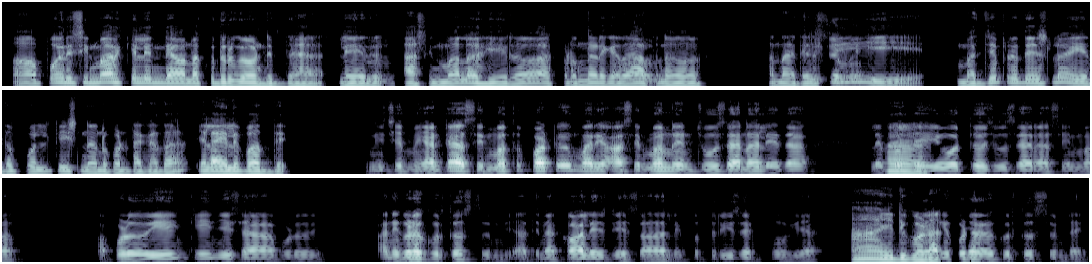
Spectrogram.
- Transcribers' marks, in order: in English: "పొలిటీషియన్"; in English: "కాలేజ్"; in English: "రీసెంట్"
- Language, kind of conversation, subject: Telugu, podcast, ఆలోచనలు వేగంగా పరుగెత్తుతున్నప్పుడు వాటిని ఎలా నెమ్మదింపచేయాలి?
